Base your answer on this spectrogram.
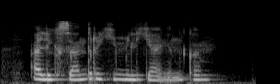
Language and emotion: Russian, neutral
